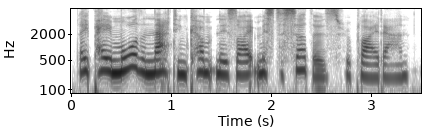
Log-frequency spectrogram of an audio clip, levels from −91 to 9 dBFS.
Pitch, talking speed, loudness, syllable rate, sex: 240 Hz, 205 wpm, -16 LUFS, 5.3 syllables/s, female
